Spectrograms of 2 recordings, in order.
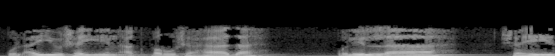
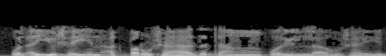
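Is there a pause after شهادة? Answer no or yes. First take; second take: yes; no. First: There is a clear pause after شهادة. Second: It runs on without a pause after شهادة. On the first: The speaker calls it right. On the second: The speaker calls it wrong.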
